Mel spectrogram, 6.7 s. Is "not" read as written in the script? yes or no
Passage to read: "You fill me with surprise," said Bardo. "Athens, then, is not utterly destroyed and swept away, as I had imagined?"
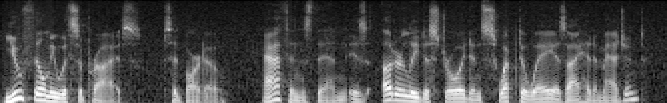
no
